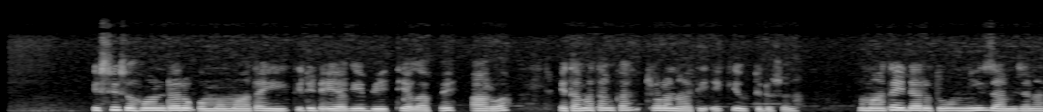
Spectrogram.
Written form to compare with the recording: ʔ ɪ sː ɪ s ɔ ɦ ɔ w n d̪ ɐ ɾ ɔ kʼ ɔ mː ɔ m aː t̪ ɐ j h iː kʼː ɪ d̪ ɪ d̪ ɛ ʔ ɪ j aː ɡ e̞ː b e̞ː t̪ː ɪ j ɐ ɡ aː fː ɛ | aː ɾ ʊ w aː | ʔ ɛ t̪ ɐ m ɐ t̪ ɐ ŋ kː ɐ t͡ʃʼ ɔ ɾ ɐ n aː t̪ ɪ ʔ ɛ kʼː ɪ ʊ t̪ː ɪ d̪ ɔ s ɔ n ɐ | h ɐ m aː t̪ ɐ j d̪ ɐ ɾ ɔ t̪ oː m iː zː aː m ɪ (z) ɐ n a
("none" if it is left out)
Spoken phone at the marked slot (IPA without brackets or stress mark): z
